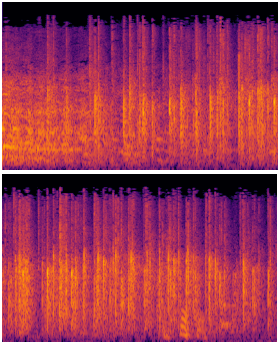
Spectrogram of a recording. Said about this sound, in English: Clap all you want.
